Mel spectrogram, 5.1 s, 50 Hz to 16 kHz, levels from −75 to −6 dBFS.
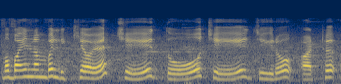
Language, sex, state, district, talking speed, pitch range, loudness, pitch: Punjabi, female, Punjab, Pathankot, 105 wpm, 215-275 Hz, -17 LUFS, 250 Hz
